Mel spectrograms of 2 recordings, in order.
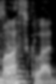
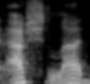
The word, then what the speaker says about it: Askeladd: I call him Askeladd. That's cool, man. I like that. All right. Yeah. Screw the haters. Askeladd. You don't want to say it like an American. Yeah, but he's an Ash lad, You gotta...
